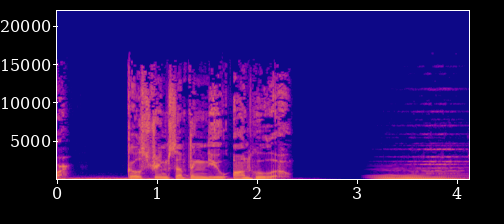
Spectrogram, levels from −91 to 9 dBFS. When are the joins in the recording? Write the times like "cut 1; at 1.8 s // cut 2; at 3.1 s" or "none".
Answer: cut 1; at 3.1 s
